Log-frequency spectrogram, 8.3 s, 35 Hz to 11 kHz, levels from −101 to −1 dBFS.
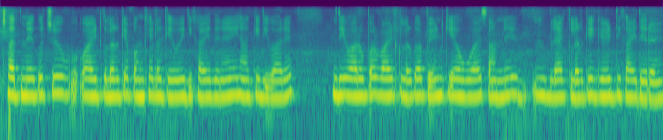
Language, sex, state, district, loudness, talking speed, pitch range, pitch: Hindi, male, Rajasthan, Churu, -16 LUFS, 245 wpm, 210-220 Hz, 215 Hz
